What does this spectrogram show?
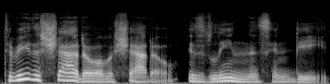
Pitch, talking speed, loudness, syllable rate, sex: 145 Hz, 180 wpm, -17 LUFS, 4.4 syllables/s, male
